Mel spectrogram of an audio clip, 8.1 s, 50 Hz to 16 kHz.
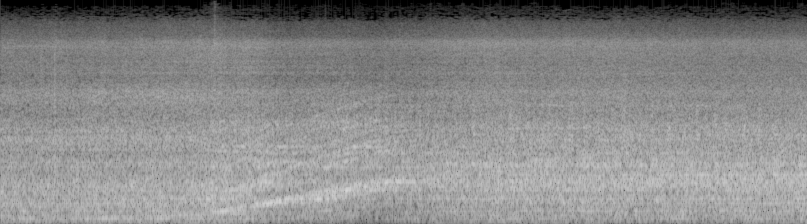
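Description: LeBlond heavy-duty engine lathe running with its spindle and large four-jaw chuck turning at top speed, 625 RPM: a steady even running noise from the geared headstock, with a faint whine that rises in pitch about two seconds in. The machine runs smoothly and sounds sound.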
